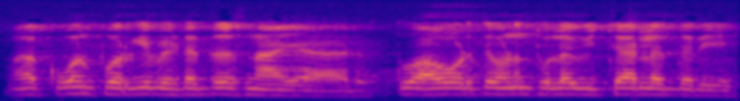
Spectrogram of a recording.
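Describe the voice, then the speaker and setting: A man's voice: medium pitch, fairly even intonation, fairly quick. Muffled young Maharashtrian man, coaxing.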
